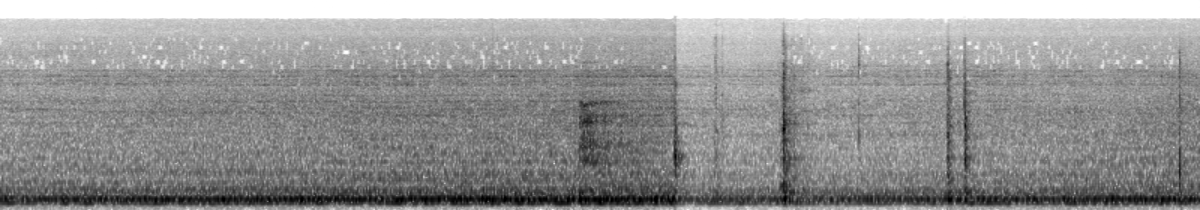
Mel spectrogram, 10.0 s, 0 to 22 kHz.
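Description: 50 A time-delay cartridge fuses being pressed into the spring clips of a rooftop unit's fused disconnect, with sharp clicks about six and a half and eight seconds in, over a steady low hum.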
